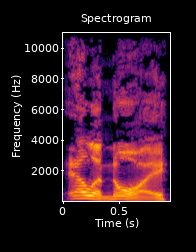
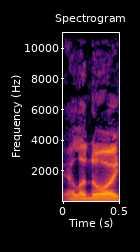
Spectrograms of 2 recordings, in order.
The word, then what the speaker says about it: Illinois: So that's the state where it is, Illinois. The S is not pronounced there because it's a French word.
